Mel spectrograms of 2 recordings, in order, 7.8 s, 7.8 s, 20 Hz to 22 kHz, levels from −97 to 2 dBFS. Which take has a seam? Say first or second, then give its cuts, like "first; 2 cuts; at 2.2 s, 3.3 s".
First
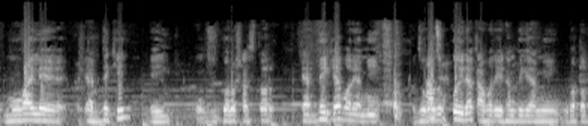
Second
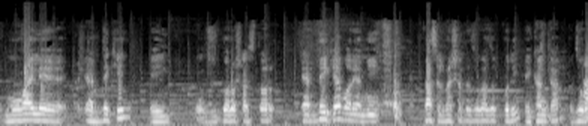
first; 1 cut; at 5.5 s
